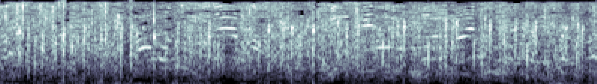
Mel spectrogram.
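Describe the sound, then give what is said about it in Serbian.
Big applause for the president of a church council at a church quiz event: thick, crackling clapping stays loud and continuous throughout. “predsjednik crkvene opštine Cetinske, iza njega je veliki aplauz.”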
